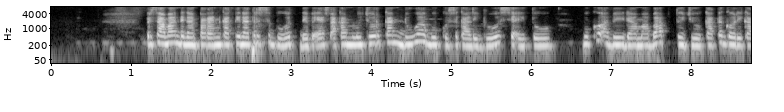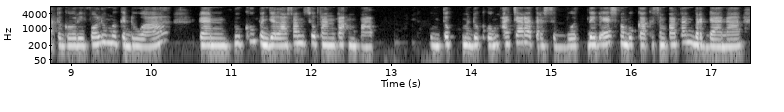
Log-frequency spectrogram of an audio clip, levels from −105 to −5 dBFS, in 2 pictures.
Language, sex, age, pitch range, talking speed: Indonesian, female, 30-49, 190-225 Hz, 110 wpm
